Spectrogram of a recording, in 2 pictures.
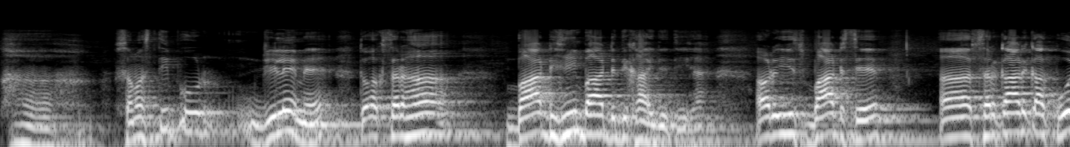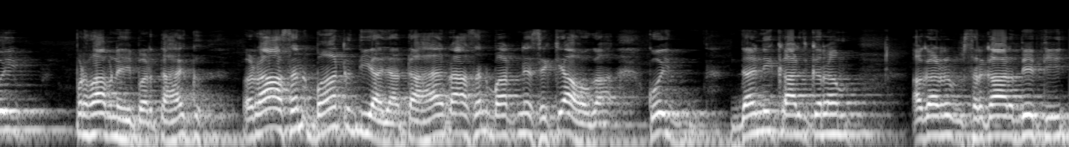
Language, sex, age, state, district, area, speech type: Hindi, male, 60+, Bihar, Samastipur, rural, spontaneous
